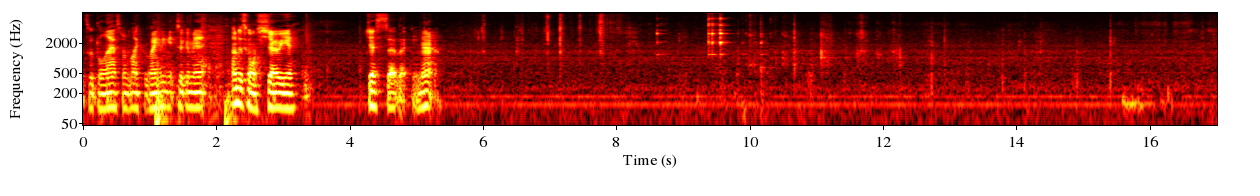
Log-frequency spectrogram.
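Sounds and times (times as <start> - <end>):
low steady hum: 0.0 - 17.0
doughnut clattering on plate: 9.4 - 10.4
person chewing: 9.8 - 17.0.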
